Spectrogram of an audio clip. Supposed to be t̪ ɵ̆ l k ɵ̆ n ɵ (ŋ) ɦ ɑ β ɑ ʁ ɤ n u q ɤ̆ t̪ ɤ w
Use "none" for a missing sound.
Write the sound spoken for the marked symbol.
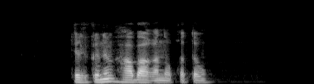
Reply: ŋ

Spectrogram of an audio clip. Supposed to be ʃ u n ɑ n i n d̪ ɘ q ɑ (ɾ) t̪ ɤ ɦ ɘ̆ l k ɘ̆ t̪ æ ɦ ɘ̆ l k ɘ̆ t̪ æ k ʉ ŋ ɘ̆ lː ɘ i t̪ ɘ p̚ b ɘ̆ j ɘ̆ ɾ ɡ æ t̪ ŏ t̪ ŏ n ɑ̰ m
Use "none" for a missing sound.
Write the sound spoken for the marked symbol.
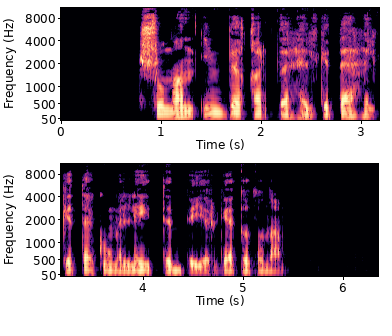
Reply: ɾ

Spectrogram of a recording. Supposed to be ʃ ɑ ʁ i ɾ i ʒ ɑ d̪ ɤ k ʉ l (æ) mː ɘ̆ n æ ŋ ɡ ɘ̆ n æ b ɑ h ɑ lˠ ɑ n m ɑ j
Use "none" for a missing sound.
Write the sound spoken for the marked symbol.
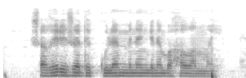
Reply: æ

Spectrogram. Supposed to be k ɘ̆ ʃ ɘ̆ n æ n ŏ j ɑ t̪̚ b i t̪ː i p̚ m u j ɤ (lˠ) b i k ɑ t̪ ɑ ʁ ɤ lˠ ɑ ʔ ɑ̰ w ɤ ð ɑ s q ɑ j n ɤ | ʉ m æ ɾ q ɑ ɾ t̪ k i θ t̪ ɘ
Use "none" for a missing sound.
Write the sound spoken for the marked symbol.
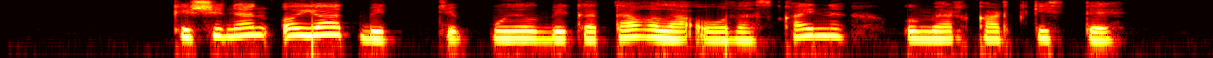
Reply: lˠ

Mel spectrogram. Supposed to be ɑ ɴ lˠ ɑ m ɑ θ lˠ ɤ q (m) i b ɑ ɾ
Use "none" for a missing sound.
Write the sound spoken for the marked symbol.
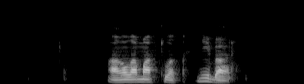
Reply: n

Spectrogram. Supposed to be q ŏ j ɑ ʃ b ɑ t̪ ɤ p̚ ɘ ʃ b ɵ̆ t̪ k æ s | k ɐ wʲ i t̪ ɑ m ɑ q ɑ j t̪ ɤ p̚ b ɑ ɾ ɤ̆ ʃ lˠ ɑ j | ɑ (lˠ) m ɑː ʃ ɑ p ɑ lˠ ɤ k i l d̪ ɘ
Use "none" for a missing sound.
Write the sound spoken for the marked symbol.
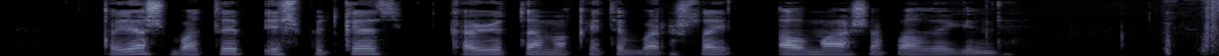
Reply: lˠ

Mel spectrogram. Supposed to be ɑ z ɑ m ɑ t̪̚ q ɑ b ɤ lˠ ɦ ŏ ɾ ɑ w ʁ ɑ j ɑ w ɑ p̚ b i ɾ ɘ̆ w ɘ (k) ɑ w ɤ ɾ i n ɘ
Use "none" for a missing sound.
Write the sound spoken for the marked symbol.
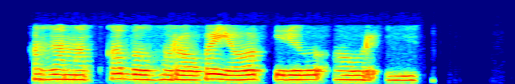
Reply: ʔ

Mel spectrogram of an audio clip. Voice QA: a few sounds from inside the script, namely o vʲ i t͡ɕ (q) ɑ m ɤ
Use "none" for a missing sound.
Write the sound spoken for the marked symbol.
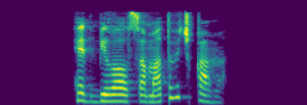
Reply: q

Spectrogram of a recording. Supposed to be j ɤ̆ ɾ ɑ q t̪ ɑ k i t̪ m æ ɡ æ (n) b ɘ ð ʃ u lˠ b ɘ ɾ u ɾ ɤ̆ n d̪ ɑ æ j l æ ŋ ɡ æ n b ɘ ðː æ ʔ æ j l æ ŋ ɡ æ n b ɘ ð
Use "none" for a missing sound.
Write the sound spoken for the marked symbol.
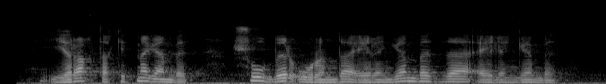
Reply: n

